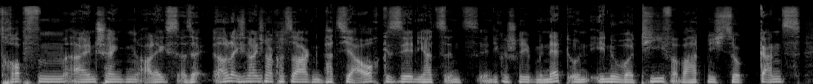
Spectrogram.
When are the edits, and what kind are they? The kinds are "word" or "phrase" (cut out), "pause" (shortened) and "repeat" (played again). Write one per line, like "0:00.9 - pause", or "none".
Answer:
0:02.6 - phrase
0:03.2 - word
0:05.0 - word
0:07.1 - word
